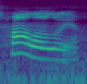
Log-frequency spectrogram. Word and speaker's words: hallelujah: It's hallelujah. This is not Spanish where the H is silent.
